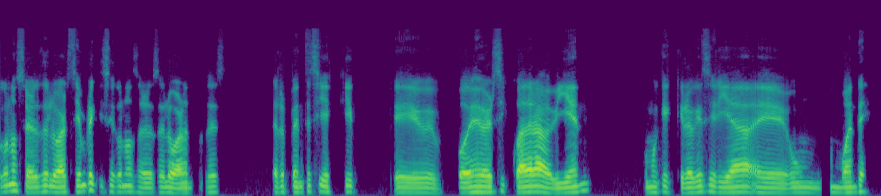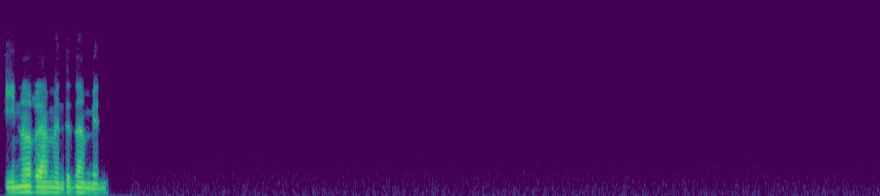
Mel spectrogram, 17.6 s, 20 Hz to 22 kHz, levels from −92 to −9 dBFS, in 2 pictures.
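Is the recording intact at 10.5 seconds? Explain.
Yes, at 10.5 s the audio is intact, with no fault at that moment.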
